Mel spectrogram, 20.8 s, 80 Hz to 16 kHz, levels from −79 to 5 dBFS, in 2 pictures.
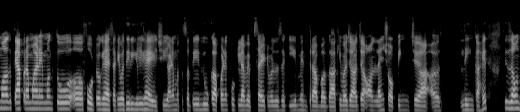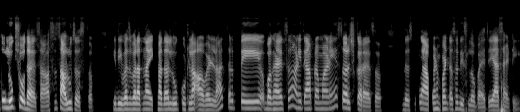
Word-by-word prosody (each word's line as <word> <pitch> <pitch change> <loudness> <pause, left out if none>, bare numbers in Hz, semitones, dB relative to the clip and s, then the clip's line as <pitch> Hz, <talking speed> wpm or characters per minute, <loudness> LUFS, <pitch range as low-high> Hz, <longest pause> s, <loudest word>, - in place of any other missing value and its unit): मग 215 0 +3
त्या 200 0 +9
प्रमाणे 195 0 +2
मग 200 0 -6
तो 195 - -3 0.2
अ, 175 0 -1
फोटो 180 -3 -2
घ्यायचा, 165 -2 +1
किंवा 170 +2 -3
ती 190 - -1
रील 180 -1 -5
घ्यायची 155 -3 -1
आणि 150 +1 -2
मग 160 0 -14
तसं 170 - -10
ते 170 0 -4
लूक 175 0 -6
आपण 165 0 -1
कुठल्या 160 -2 -3
वेबसाईटवर 150 0 -4
जसं 150 +1 -12
की 150 +1 -11
Myntra 150 -1 -3
बघा 140 -1 -2
किंवा 155 -1 -4
ज्या-ज्या 150 +1 -1
ऑनलाईन 150 0 -5
शॉपिंगच्या 155 -1 -4
अ, 145 0 -5 0.5
लिंक 160 -1 -9
आहेत, 180 +8 -2 0.3
तिथे 215 - -8
जाऊन 210 0 +1
तो 235 - +5
लूक 240 +3 +6
शोधायचा, 185 - +4
असं 150 +8 -9
चालूच 185 +1 +6
असतं, 140 - -7 0.4
की 180 - -8
दिवसभरातनं 185 0 +3
एखादा 180 0 +3
लूक 180 0 -3
कुठला 190 +2 0
आवडला, 165 - -2
तर 225 - -6 0.2
ते 210 -1 +5
बघायचं 190 +4 +1
आणि 240 -7 -3
त्याप्रमाणे 200 +3 0
सर्च 225 -4 +3
करायचं, 140 -1 -3 0.5
जसं 160 -1 -9
की 200 - -3
आपण 190 +3 +2
पण 200 0 +1
तसं 200 +4 -6
दिसलं 165 -3 -8
पाहिजे, 130 +3 -8
यासाठी. 150 +1 -1
175 Hz, 175 wpm, -25 LUFS, 155-195 Hz, 0.5 s, त्या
